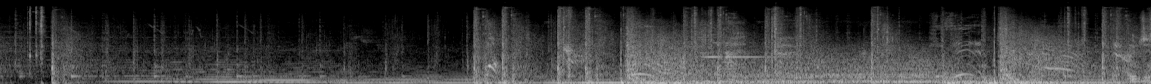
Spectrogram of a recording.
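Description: Shotgun blasts in the video game Uncharted: Drake's Fortune land as several sharp, loud bursts over game music and action noise, arriving in a cluster after a quieter opening.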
